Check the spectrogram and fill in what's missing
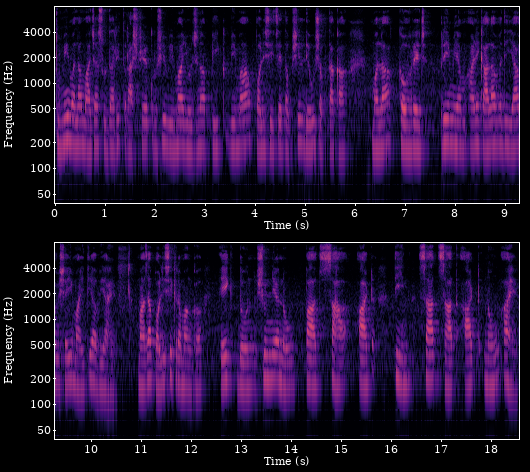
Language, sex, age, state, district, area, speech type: Marathi, male, 18-30, Maharashtra, Ratnagiri, urban, read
